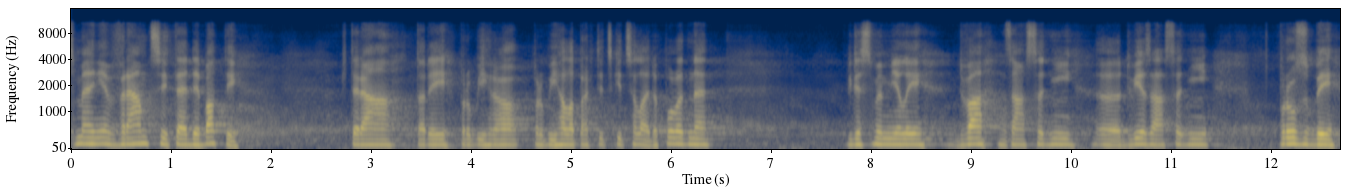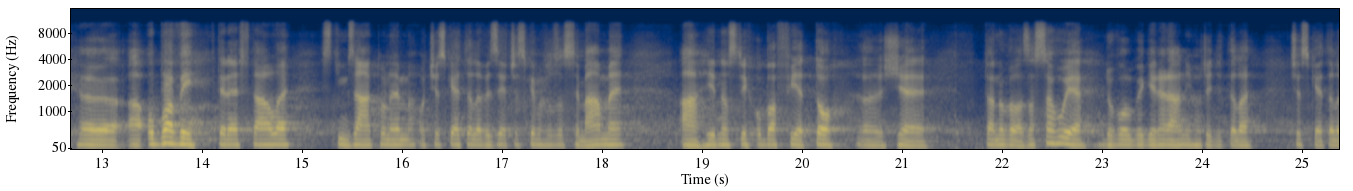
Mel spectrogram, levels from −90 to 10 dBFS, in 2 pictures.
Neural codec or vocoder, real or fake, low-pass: codec, 24 kHz, 1.2 kbps, DualCodec; fake; 10.8 kHz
